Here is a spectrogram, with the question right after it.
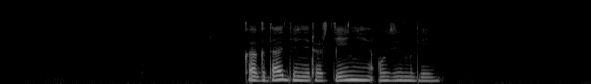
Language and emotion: Russian, neutral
